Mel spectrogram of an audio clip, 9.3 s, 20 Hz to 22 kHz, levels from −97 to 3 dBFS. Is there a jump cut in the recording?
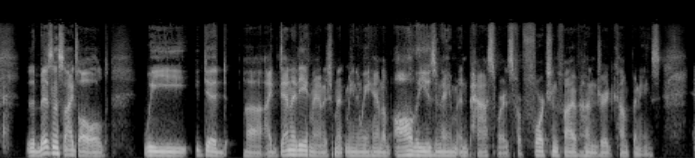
yes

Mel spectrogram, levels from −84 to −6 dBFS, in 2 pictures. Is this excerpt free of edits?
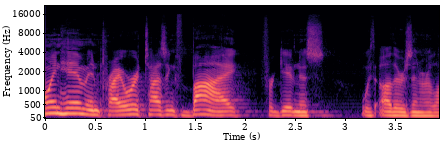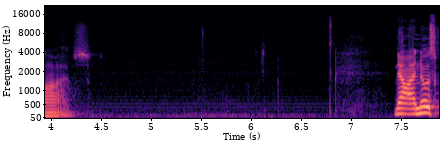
no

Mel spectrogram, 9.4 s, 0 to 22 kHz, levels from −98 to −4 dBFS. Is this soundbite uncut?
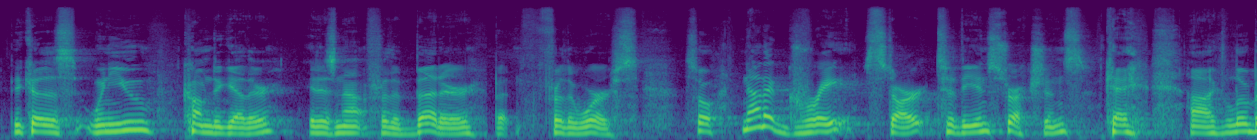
no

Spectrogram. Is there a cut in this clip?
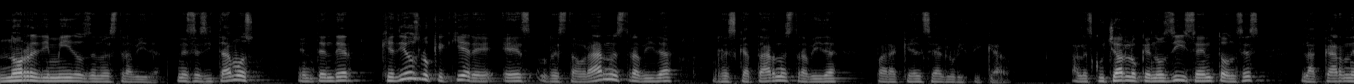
yes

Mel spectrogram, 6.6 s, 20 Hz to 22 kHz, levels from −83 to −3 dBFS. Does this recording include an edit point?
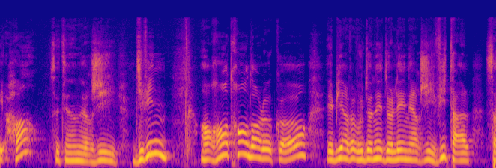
no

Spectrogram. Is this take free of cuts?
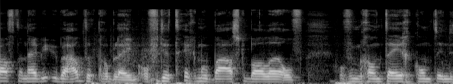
yes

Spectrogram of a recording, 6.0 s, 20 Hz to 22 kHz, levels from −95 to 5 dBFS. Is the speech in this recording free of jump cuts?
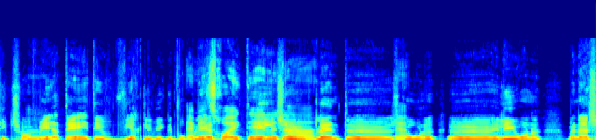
no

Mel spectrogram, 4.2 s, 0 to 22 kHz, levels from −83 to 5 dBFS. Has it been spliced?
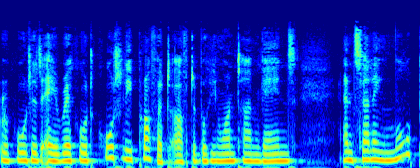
no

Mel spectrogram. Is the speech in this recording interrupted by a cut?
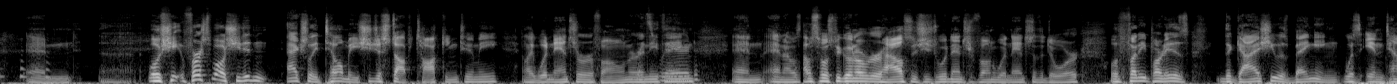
yes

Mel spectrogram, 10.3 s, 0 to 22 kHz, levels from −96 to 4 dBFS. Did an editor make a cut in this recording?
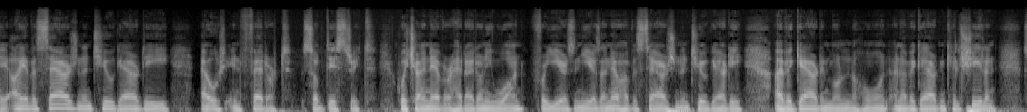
no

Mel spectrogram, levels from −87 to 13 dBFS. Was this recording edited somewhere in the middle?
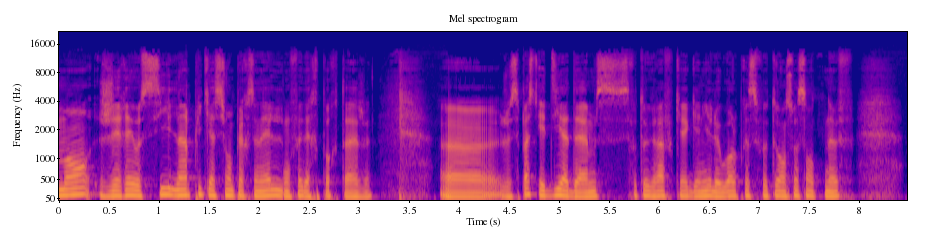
yes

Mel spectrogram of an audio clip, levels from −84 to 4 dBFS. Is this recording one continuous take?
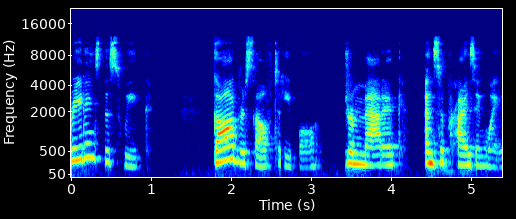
no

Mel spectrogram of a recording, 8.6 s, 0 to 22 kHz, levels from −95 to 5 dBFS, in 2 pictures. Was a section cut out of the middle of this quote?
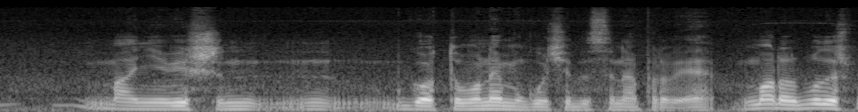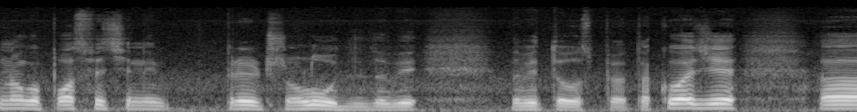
no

